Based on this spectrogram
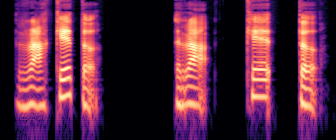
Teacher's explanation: the Romanian R is rolled, just like an Italian or Spanish.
